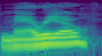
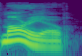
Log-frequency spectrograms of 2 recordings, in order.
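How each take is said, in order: First: The name is said with an odd pronunciation. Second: The name is said with the usual pronunciation. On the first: It mimics how someone else says the name. The speaker calls it wrong. "your ridiculous pronunciation thereof" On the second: This is the version people recognize. The speaker calls it right. "They recognize Mario"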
